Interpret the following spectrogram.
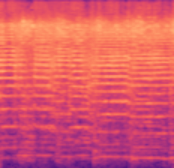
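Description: Carnival brass band (zate hermenieke) playing a tune loudly: trumpets and other horns hold notes over a bass drum and snare drum.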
